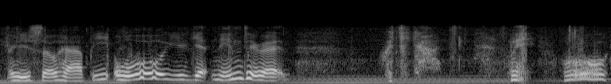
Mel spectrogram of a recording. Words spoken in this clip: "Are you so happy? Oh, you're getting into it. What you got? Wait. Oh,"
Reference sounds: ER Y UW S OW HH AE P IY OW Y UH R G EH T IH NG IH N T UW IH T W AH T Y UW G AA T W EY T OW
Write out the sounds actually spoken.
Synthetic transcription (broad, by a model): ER Y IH S OW HH AE P IY OW Y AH R G EH T IH NG IH N T UW IH T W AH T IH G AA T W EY OW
